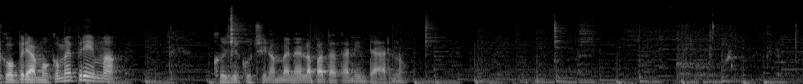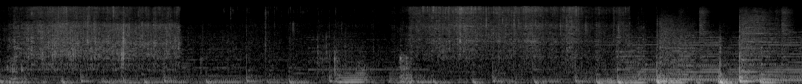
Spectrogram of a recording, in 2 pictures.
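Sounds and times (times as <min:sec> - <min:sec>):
faint background music: 0:00.0 - 0:16.0
potato frying in butter: 0:07.0 - 0:14.4.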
